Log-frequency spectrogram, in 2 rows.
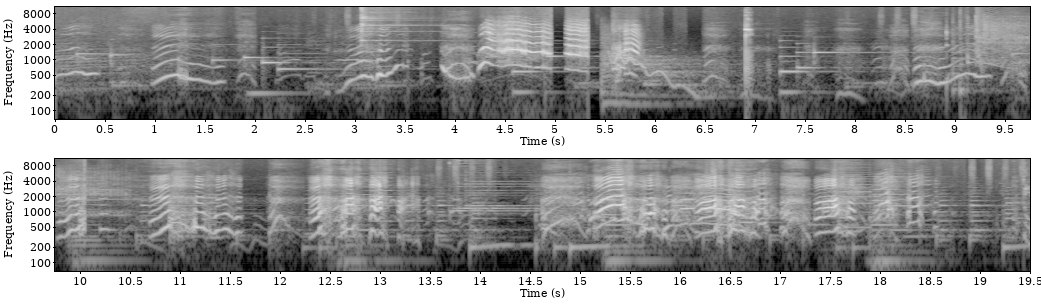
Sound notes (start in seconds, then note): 8.8 the bottles are piling up with weird whimpering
